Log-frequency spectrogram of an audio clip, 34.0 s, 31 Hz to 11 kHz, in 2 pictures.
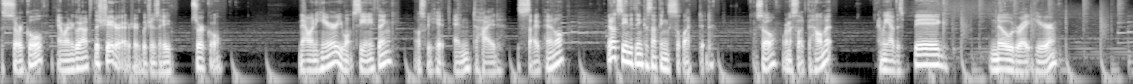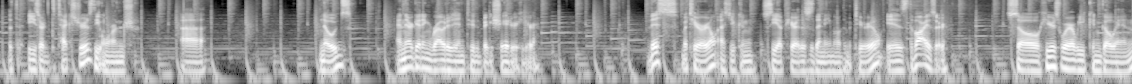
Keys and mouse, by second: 6.6 n, 7.0 n, 7.4 n, 8.7-9.1 shift+middle drag, 9.2 middle click, 11.8 click, 12.8 middle click, 13.6 middle drag, 14.3 middle click, 15.8 middle click, 16.6 middle drag, 18.6 drag, 18.8 middle click, 19.4 click, 20.2 middle click, 20.9 middle click, 21.3 middle click, 22.2 middle click, 22.6 middle click, 23.0 middle click, 23.6 middle click, 24.4 middle click, 25.2 shift+middle click, 25.6 middle click, 25.9 shift+middle click, 27.0 middle click, 31.3 middle click, 32.1 click.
